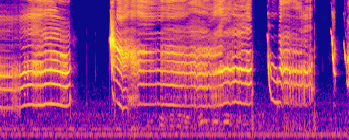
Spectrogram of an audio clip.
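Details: Bingo the otter showing off a brand-new squeaking sound it could not make before: three bursts of bright harmonic squealing, each opening with a downward swoop then held level, separated by short silences.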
